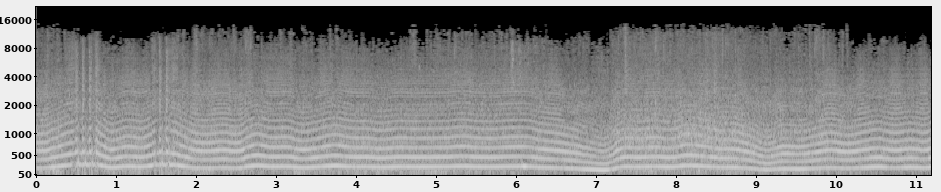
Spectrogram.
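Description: A rally car engine roars at high revs, its pitch dipping and rising as it shifts gears.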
